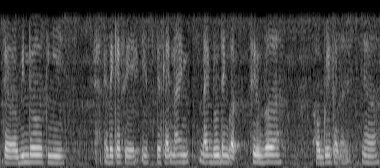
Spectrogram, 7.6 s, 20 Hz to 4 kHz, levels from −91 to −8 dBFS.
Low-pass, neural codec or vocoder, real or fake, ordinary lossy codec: 3.6 kHz; codec, 24 kHz, 3.1 kbps, DualCodec; fake; none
